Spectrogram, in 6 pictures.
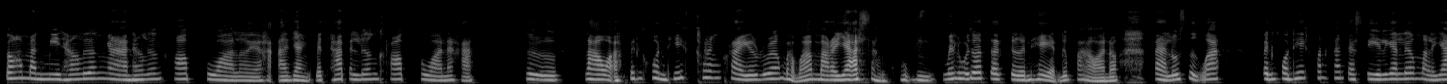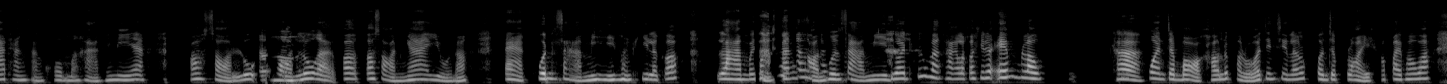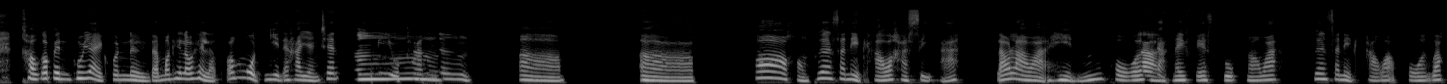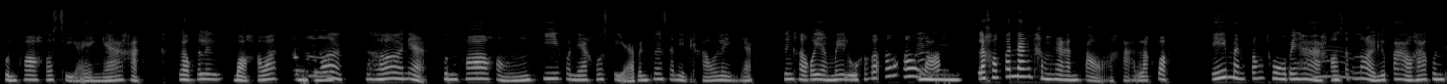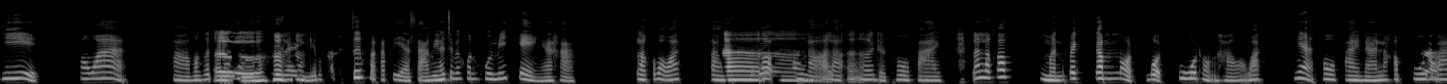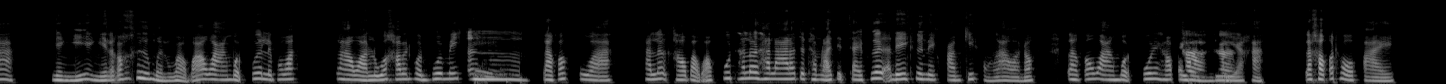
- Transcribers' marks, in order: chuckle; laugh
- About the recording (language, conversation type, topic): Thai, advice, จะยอมรับความไม่สมบูรณ์ได้อย่างไรเมื่อกลัวความผิดพลาดและไม่กล้าลงมือ?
